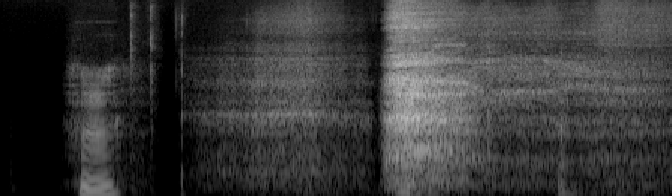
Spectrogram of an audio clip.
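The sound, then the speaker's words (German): Heavy breathing: a short voiced snort and a few small clicks, then a long rushing exhale followed by a louder, deeper breath that slowly fades. “Und der … atmet schwer. Ja, ich atme schwer.”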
